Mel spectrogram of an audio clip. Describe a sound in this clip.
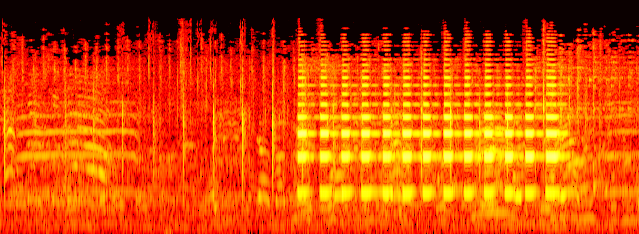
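A crowd of spectators cheers and calls out in the distance, outdoors.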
